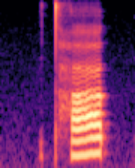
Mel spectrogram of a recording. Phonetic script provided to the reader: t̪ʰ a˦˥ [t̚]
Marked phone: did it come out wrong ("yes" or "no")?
no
